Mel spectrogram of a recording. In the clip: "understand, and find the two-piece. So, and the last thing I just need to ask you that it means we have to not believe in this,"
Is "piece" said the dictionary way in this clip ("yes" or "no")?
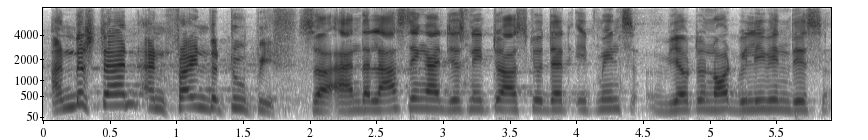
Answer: yes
